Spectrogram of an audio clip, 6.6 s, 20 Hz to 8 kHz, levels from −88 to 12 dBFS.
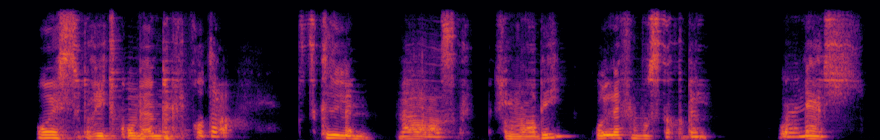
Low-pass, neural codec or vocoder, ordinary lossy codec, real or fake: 7.2 kHz; codec, 44.1 kHz, 1.7 kbps, Pupu-Codec; none; fake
